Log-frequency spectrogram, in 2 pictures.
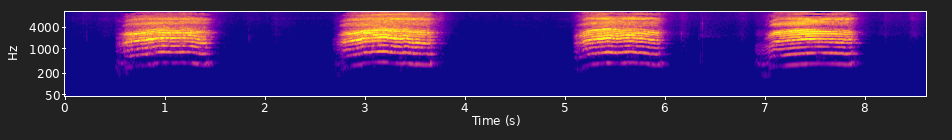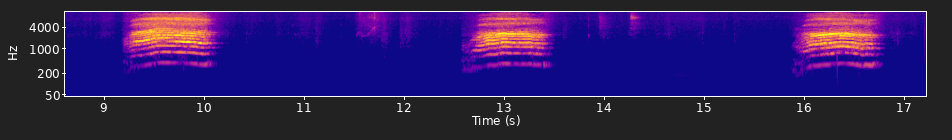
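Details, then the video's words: Oriental Siamese cat giving loud, drawn-out meows, seven harmonic-rich calls each about a second long, spaced roughly two seconds apart, in a quiet indoor room. "Oriental siamese cat voice"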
